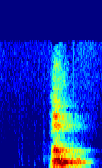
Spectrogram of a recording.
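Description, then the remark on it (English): A single sharp bark from a female dog rings out from near silence, loud, lasting under half a second before cutting off. “So, and we do have a kid, by the way. You can hear her right now.”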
